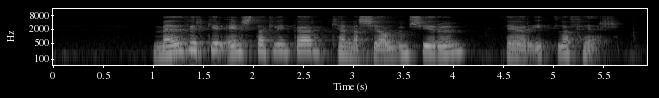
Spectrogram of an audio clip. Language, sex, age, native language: Icelandic, female, 60-69, Icelandic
